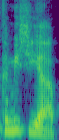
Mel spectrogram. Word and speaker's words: Kamishia: doing this blogging thing nobody ever says that that's how you say my name but they say Kamisha because it's easier I just move on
